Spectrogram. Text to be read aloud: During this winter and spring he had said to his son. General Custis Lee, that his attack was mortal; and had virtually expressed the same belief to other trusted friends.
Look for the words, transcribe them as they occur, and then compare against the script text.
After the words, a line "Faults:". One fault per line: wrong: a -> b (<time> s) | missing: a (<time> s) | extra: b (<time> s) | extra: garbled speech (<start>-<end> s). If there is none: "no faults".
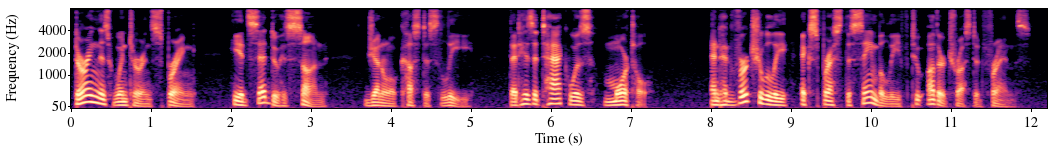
During this winter and spring he had said to his son. General Custis Lee, that his attack was mortal; and had virtually expressed the same belief to other trusted friends.
Faults:
no faults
